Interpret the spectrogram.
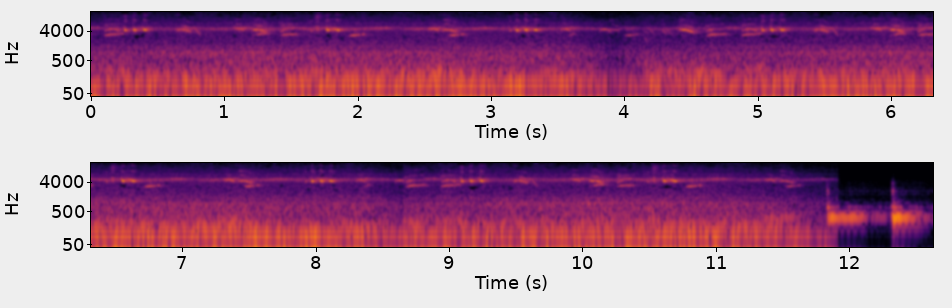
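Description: High-pitched chirping, short curved notes repeated in quick clusters, over a steady low background noise. It cuts off abruptly near the end, when plucked music comes in.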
